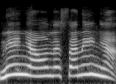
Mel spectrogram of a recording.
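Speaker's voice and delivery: put-on drunken hollering, pitched high. Retelling how her father came home at dawn calling for the dog: imitating a shouting father. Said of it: "y empezó a gritar".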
